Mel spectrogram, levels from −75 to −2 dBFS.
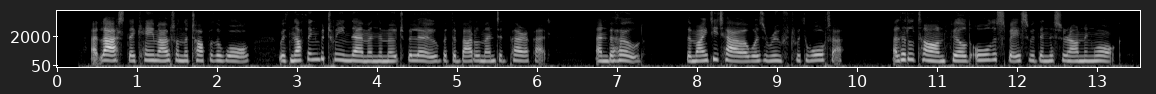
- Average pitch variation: No, narrow, 1.7 semitones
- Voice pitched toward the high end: Yes, high, 245 Hz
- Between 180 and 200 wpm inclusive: Yes, average, 190 wpm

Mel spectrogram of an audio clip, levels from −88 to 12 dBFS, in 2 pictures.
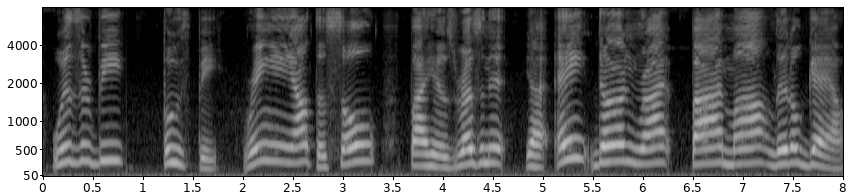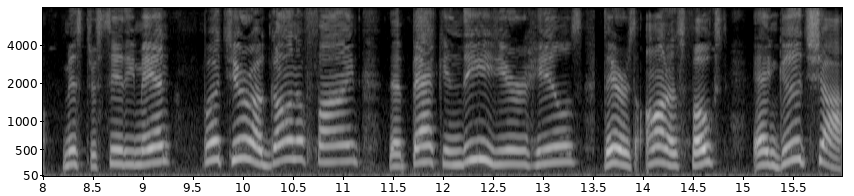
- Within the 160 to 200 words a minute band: No, average, 140 wpm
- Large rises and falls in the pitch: No, average, 3.5 semitones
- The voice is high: Yes, very high, 260 Hz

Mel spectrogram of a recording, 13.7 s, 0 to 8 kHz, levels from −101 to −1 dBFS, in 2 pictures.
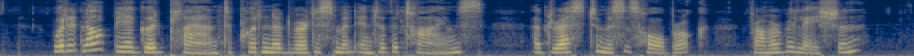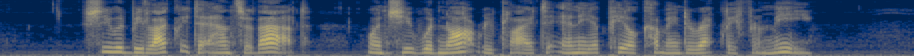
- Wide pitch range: No, average, 3.4 semitones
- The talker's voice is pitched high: Yes, high, 210 Hz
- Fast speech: No, average, 175 wpm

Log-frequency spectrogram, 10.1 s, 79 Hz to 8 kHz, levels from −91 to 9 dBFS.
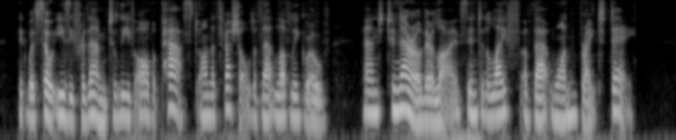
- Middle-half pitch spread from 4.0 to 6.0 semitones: No, narrow, 2.6 semitones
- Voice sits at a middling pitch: Yes, medium, 175 Hz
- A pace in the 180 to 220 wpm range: Yes, average, 185 wpm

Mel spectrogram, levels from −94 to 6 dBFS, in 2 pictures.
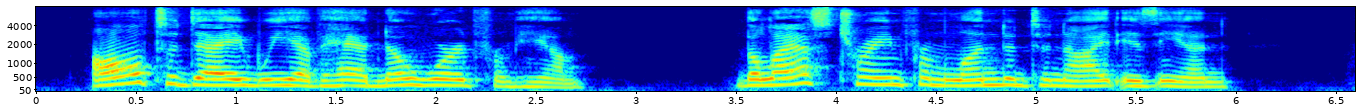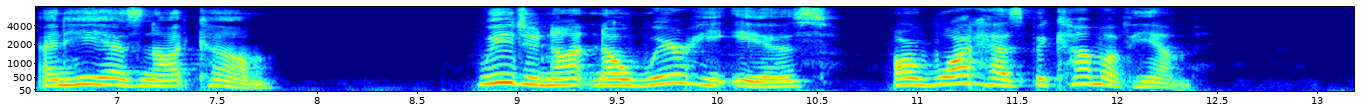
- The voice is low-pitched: No, high, 215 Hz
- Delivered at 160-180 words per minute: Yes, average, 170 wpm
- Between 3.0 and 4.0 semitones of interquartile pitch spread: Yes, average, 3.6 semitones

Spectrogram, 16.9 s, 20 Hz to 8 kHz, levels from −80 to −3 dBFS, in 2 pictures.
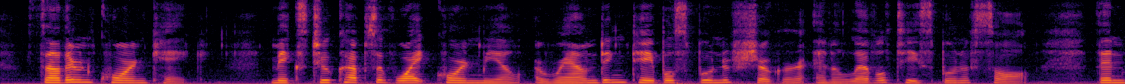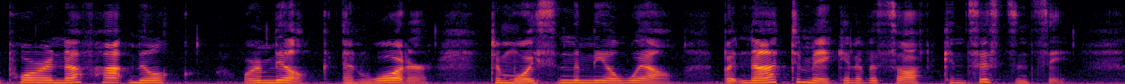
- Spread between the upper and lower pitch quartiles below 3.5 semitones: Yes, average, 3.0 semitones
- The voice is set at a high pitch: Yes, high, 195 Hz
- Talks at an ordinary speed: Yes, average, 150 wpm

